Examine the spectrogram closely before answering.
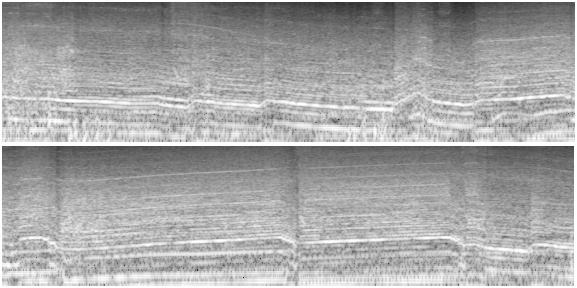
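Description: A racing car engine roars loudly, rising in pitch as it speeds up and dropping sharply at each gear change.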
